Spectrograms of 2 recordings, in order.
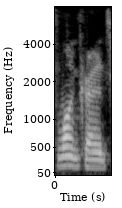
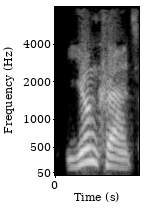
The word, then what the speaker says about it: Ljungkrantz: I think it's Lundkrantz, right? Ljungkrantz. Okay, there you go.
